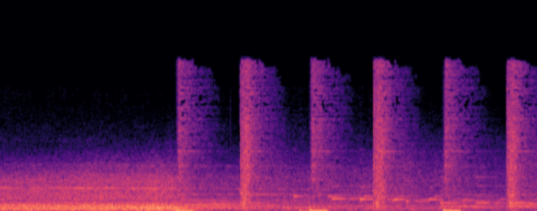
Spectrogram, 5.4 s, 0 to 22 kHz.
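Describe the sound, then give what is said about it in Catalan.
A small four-seat propeller plane's engine drones steadily at the airport of La Seu, then settles into a rougher, rhythmic pulsing with regular bursts roughly every half second. No one speaks. “Des d'avui fins diumenge es poden contractar vols amb una avioneta de 4 places acompanyats d'un pilot que també és instructor de vol.”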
